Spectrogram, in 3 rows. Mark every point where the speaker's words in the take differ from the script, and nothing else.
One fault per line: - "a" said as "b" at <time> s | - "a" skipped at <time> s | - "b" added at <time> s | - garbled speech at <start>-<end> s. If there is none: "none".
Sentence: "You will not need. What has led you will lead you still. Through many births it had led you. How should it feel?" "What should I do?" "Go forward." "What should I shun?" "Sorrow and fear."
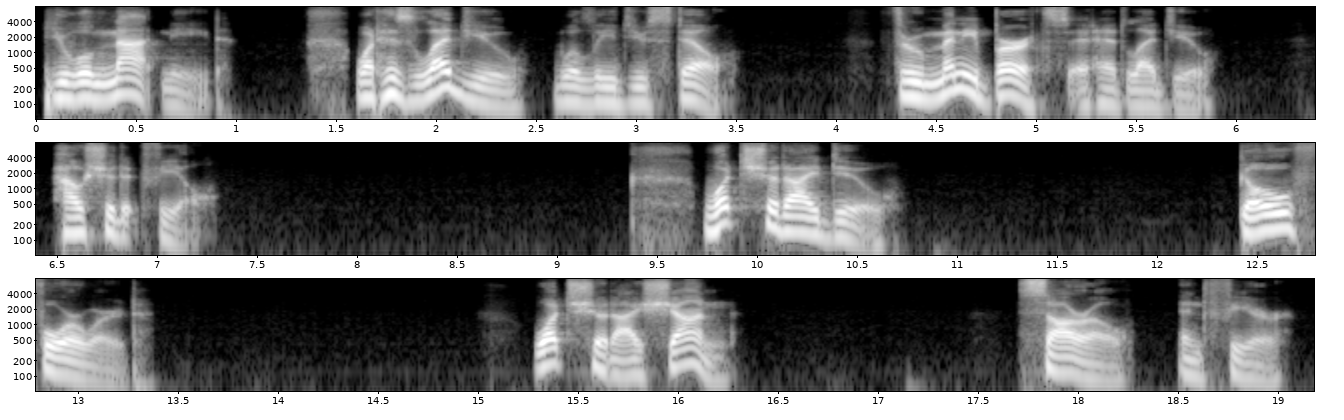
none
